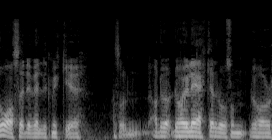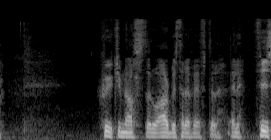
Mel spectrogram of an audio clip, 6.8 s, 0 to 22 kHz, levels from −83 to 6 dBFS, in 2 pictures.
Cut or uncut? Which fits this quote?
cut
